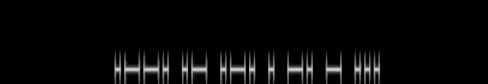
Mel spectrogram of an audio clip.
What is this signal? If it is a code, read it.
Morse code, heard as a keyed tone, about 25 wpm, 700 Hz. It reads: PARENTS
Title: ES:S Suffix - Top 100 Words with Base Words 25wpm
